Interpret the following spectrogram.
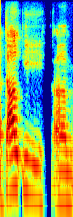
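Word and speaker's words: DALL-E: Yeah, DAL-E, it's DALL, like wall, but spelled with a D.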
